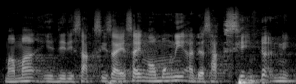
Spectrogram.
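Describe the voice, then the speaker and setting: A man, questioning the congregation and swinging between loud calls and soft asides. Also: fairly high pitch, a little fast. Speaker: pastor. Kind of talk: sermon. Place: church hall. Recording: long church reverb.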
